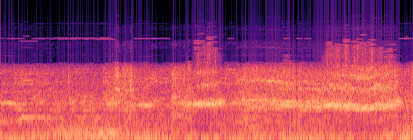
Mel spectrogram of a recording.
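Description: Car tyres squealing in a skid as the car slides off the road: a wavering high squeal starts about two seconds in and grows louder, over the running road noise.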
